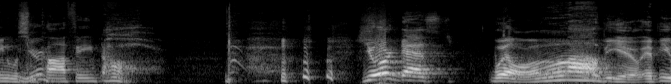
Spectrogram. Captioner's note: laugh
